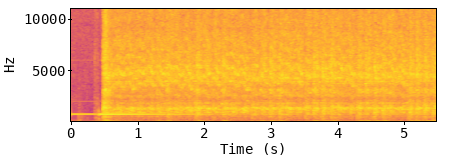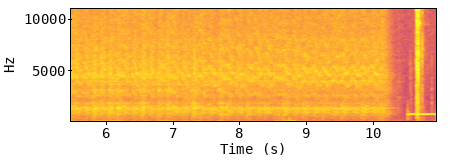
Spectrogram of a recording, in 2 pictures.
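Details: Flood-damaged Cadillac SRX, first start attempt after new starter install: about ten seconds of strong, even cranking with a light rattle underneath, nearly catches but won't fire; rattle unexplained, owner thinks it's probably flooded.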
